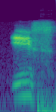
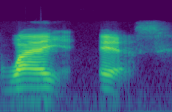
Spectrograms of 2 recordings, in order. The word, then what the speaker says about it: Ys: It's called a Ys 8. It's spelled with Y-S.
